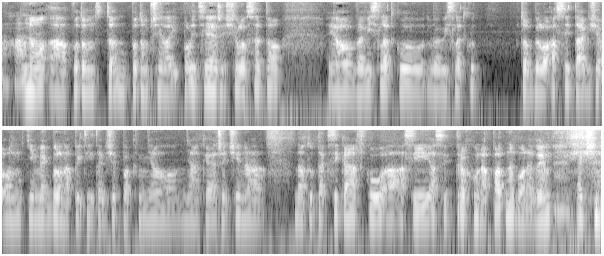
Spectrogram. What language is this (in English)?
Czech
